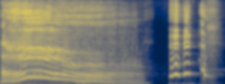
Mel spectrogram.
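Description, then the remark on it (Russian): In a classroom, a person loudly imitates an animal's growl, one long, rough, throaty roar sliding down in pitch for nearly two seconds, followed by a short burst of speech. “«Надо рычать». «Я рычу».”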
